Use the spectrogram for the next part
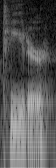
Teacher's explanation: Nice light flap sound. Not a strong D, just a flap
